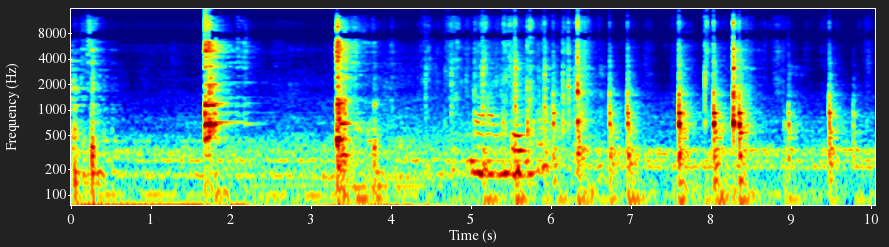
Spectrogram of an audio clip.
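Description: Stainless steel pot lid clanking against the pot three times in the first few seconds over a low hum, then a spoon knocking and scraping in a steel pot, about twice a second, as the thick cooked ragi dough is mixed.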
